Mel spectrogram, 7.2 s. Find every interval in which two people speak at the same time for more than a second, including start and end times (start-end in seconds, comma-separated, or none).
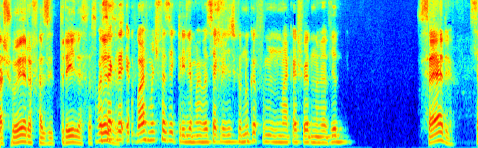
none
